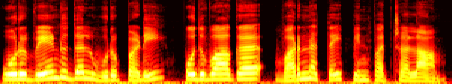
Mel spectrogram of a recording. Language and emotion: Tamil, neutral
